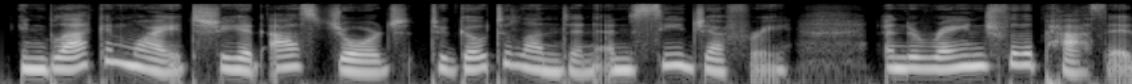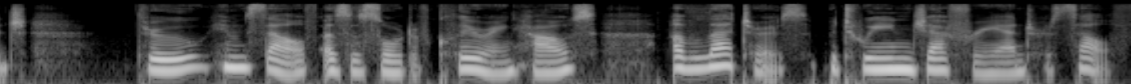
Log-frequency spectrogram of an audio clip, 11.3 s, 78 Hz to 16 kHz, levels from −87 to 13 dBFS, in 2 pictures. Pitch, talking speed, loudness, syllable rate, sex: 205 Hz, 170 wpm, -18 LUFS, 5.2 syllables/s, female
